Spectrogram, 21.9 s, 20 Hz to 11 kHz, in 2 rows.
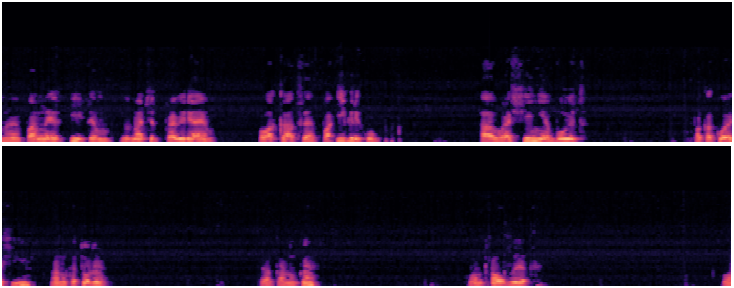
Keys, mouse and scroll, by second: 0.9 click, 4.3 click, 5.9 ctrl+z, 8.7 click, 10.3 ctrl+z, 11.9-13.8 drag, 14.4 middle click, 16.0-17.5 drag, 18.3 ctrl+z, 20.0-21.3 drag.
